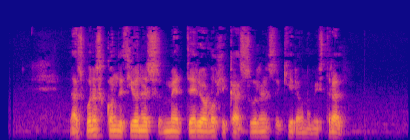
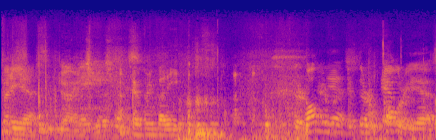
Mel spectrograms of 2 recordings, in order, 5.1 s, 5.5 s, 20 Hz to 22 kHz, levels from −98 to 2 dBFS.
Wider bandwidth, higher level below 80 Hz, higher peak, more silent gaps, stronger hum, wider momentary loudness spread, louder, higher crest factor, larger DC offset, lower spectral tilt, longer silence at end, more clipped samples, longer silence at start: second, 11.5 kHz vs 16 kHz; second, -70 dBFS vs -38 dBFS; about the same, -6 dBFS vs -8 dBFS; neither; neither; first, 10 LU vs 6 LU; about the same, -26 LUFS vs -26 LUFS; about the same, 20 dB vs 18 dB; neither; about the same, -4.5 dB/octave vs -5.5 dB/octave; first, 0.8 s vs 0 s; neither; first, 0.55 s vs 0 s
